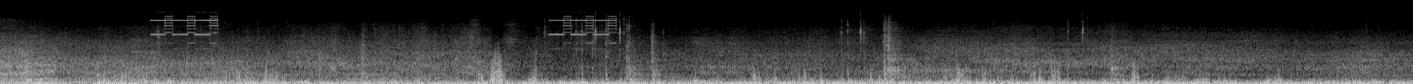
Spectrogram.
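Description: Wind buffets the microphone while moving outdoors.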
